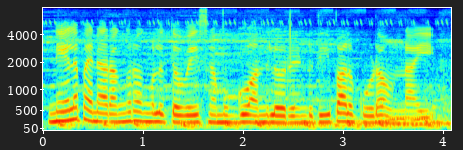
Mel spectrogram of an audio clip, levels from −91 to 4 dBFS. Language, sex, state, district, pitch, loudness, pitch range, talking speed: Telugu, female, Telangana, Komaram Bheem, 190 Hz, -15 LUFS, 185-210 Hz, 145 wpm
